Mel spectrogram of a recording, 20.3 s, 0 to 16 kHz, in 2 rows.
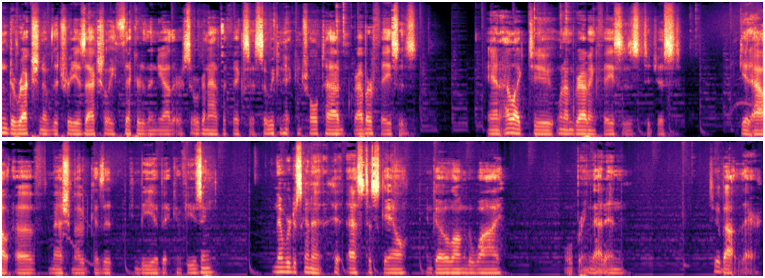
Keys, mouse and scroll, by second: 3.7 ctrl+Tab, 6.5 z, 7.1 right click, 10.9-14.6 middle drag, 14.9 s, 19.9-20.3 middle drag.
